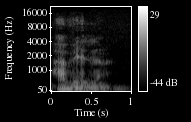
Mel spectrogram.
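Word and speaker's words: הֶבֶל: Abel, en hébreu, ça se dit Havel.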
